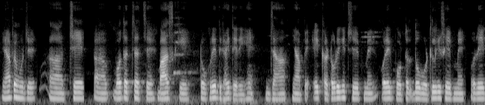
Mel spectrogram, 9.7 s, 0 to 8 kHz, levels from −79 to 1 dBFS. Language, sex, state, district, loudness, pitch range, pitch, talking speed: Hindi, male, Andhra Pradesh, Krishna, -21 LUFS, 120-130 Hz, 120 Hz, 205 wpm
